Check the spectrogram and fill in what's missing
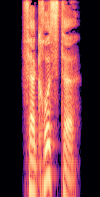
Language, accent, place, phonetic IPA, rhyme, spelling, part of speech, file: German, Germany, Berlin, [fɛɐ̯ˈkʁʊstə], -ʊstə, verkruste, verb, De-verkruste.ogg
- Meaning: inflection of verkrusten: 1. first-person singular present 2. first/third-person singular subjunctive I 3. singular imperative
